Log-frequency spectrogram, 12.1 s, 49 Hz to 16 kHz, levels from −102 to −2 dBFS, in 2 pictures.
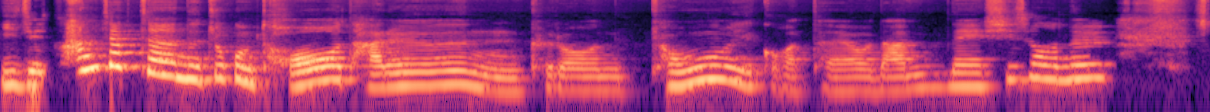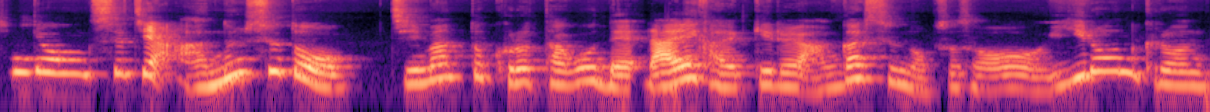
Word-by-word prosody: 이제 205 0 +2
창작자는 410 - +6
쪼끔 270 -4 +1
더 245 +4 +4
다른 190 - -2
그런 155 -2 -8
경우일 230 +1 0
것 - - -11
같아요. 150 -1 -9
남의 175 +5 -5
시선을 275 +6 -1 0.4
신경 380 -3 -1
쓰지 360 -1 +3
않을 245 - 0
수도 375 -9 +2
없지만 275 +8 -2
또 300 0 -7
그렇다고 230 -1 -2
내 165 -3 -1
나의 260 +8 +6
갈 175 -9 -5
길을 190 -1 -4
안 170 - -6
갈 275 +1 +2
수는 230 -8 -5
없어서 160 0 -8
이런 365 - -1
그런 195 -4 -6
215 Hz, 290 characters per minute, -19 LUFS, 180-285 Hz, 0.4 s, 창작자는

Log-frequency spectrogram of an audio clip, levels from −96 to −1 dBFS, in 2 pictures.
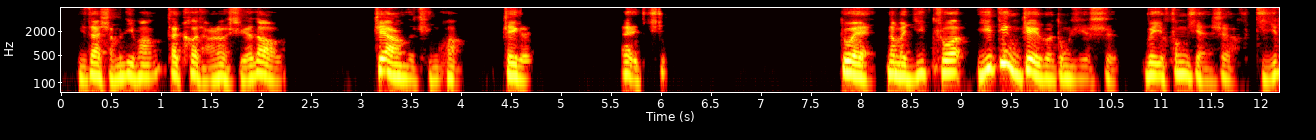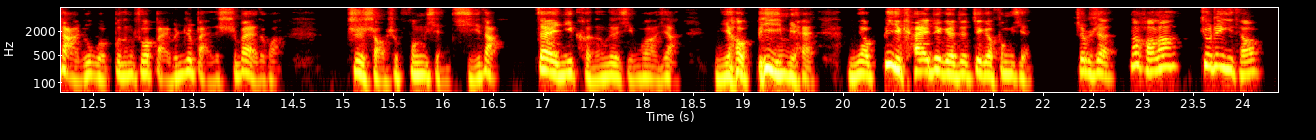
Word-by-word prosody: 你 135 - -11
在 155 +3 +1
什 135 -1 -6
么 145 - -5
地 155 -1 -3
方， 145 +5 -7
在 165 - 0
课 165 +4 -3
堂 120 -1 -11
上 145 -1 -4
学 125 +3 -4
到 160 -4 0
了。 115 - -22 0.9
这 210 - +6
样 150 -8 +4
的 130 - -13
情 120 +2 -11
况， 125 -2 -10 0.4
这 155 -2 +3
个 125 - -6 1.0
诶， - - -2
气 - - -7 1.7
对。 150 -11 +6
那 170 -1 0
么 155 - +2
一 150 +5 -4
说， 185 0 +4
一 200 +9 +4
定 235 - +7
这 190 0 +8
个 135 -1 -6
东 135 +1 -7
西 130 0 -16
是 110 -2 -9 0.2
为 155 0 -2
风 170 +4 -4
险 140 -7 -7
是 125 +4 -11 0.2
极 140 +3 -6
大， 120 - 0
如 155 +7 -7
果 140 -5 -9
不 165 - -10
能 160 +1 -6
说 170 +3 -3
100% 165 - -7
的 120 - -19
失 125 - -9
败 180 0 -2
的 120 - -19
话。 115 -1 -20 0.7
至 180 -4 0
少 120 -4 -5
是 105 - -11
风 160 +4 -3
险 140 -7 -8
极 125 +6 -5
大。 - - -3 0.4
在 205 -5 +7
你 165 +3 -1
可 140 -4 -9
能 135 +5 -7
的 150 -1 -3
情 130 -2 -12
况 140 -2 -10
下， 145 +2 -11 0.3
你 130 - -7
要 150 -3 +2
避 225 -8 +8
免 145 -8 -3 0.3
你 145 -2 -4
要 165 -2 +1
避 290 -7 +9
开 195 -1 +5
这 210 +2 +5
个 175 -4 +3
这 180 +6 +1
个 160 -1 +1
风 165 +2 -5
险， 145 -6 -10 0.4
是 200 - -1
不 185 - -3
是？ 160 -4 -3
那 280 +1 -1
好 195 -6 +1
了， 255 +4 0 0.2
就 275 - +2
这 255 - 0
一 230 -3 +2
条， 185 +1 -6
150 Hz, 220 characters per minute, -22 LUFS, 130-180 Hz, 1.7 s, 避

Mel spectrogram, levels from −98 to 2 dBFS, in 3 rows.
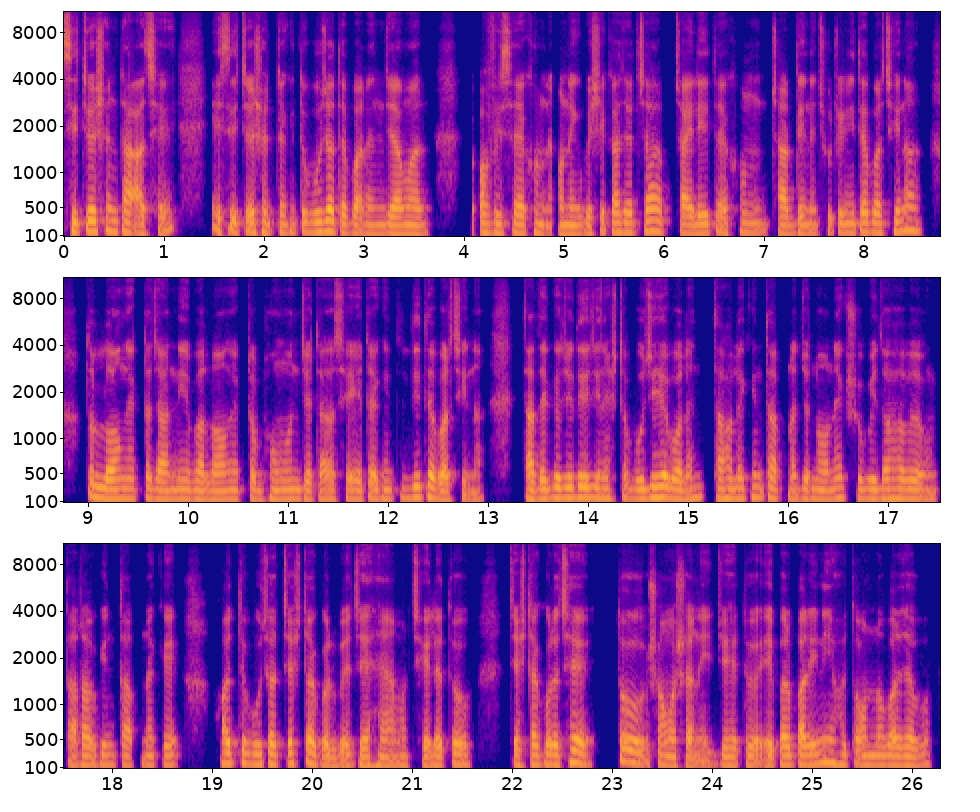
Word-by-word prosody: সিচুয়েশনটা 155 +1 +3
আছে, - - -2 0.5
এই - - +2
সিচুয়েশনটা 140 -2 0
কিন্তু 145 +1 -4
বুঝাতে 150 -2 +5
পারেন 125 0 +1
যে, 125 - +2
"আমার 125 -1 +1
অ - - -21
অফিসে 135 0 -1
এখন 135 +3 -5 0.2
অনেক 125 -1 +1
বেশি 125 +4 -2
কাজের 140 0 +2
চাপ, 160 -1 +3 0.2
চাইলেই 130 +1 +2
তো - - -3
এখন 140 -1 -7 0.3
৪ 125 -1 +2
দিনের 125 - -1
ছুটি - - -5
নিতে 145 +1 +2
পারছি 140 +1 0
না। 170 - +1 0.5
তো - - -2 0.2
লং 140 0 +5
একটা 145 - -4
জার্নি 135 +1 +1
বা 130 - +3
লং 125 0 +2
একটা 130 - -4
ভ্রমণ 135 +1 -2
যেটা 130 -2 -1
আছে, 125 +3 -4
এটা - - -2
কিন্তু 135 +2 -5
দিতে 155 +1 +4
পারছি - - +1
না।" - - -8 0.4
তাদেরকে 135 +3 +3
যদি 150 +1 +3
এই - - +2
জিনিসটা 145 -6 -2
বুঝিয়ে 155 +3 +5
বলেন, 135 +2 +1 0.2
তাহলে 145 0 +1
কিন্তু 160 0 -4
আপনার - - -6
জন্য 140 0 -1
অনেক 145 +2 -2
সুবিধা 140 0 0
হবে 140 -1 +1
এবং 70 0 -4
তারাও 135 -2 +1
কিন্তু 140 -1 -5
আপনাকে 135 +1 -4 0.5
হয়তো 155 0 +2
বুঝার 145 0 +2
চেষ্টাও 155 +1 +3
করবে 120 - 0
যে, 130 - +2
"হ্যাঁ, 125 -1 0
আমার 130 - -5
ছেলে - - +1
তো - - +3 0.5
চেষ্টা 125 +4 +1
করেছে, 145 +5 +3 0.4
তো - - +4 0.3
সমস্যা 125 - +1
নেই। 65 0 -4
যেহেতু 125 +1 -2 0.2
এবার 135 - +3
পারিনি, 145 +5 +3
হয়তো 140 -1 -4
অন্যবার 135 0 +1
যাবো।" 125 +3 0
140 Hz, 175 wpm, -23 LUFS, 130-145 Hz, 0.5 s, বুঝাতে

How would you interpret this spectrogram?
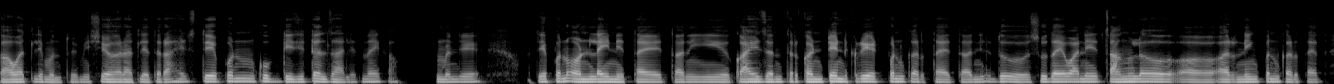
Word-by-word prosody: गावातले 115 +2 +1
म्हणतोय 110 0 -5
मी. 115 0 -6
शहरातले 115 -1 0
तर 115 - -3
आहेच, 125 +2 -3
ते 135 0 +5
पण 140 -1 +1
खूप 130 -3 -1
डिजिटल 125 +1 +1
झालेत, 115 0 -4
नाही 125 0 -3
का, 125 -1 -13 0.4
म्हणजे 120 +1 -2 0.6
ते 125 - +2
पण 135 +3 0
ऑनलाईन 125 -2 +4
येत 115 0 -3
आहेत 115 0 -1
आणि 115 0 -1
काहीजण 125 0 +3
तर 130 -1 -1
कंटेंट 125 +1 +4
क्रिएट 130 -2 +2
पण 130 -1 +2
करत 120 -3 -4
आहेत 110 0 -3
आणि 115 +1 -2
दु 120 -3 +1
सुदैवाने 125 0 +2
चांगलं 120 -3 +1
अ, 115 - -1
अर्निंग 115 +2 +1
पण 125 -1 +1
करता 115 -1 -4
आहेत. 110 - -7
120 Hz, 160 wpm, -24 LUFS, 115-125 Hz, 0.6 s, ते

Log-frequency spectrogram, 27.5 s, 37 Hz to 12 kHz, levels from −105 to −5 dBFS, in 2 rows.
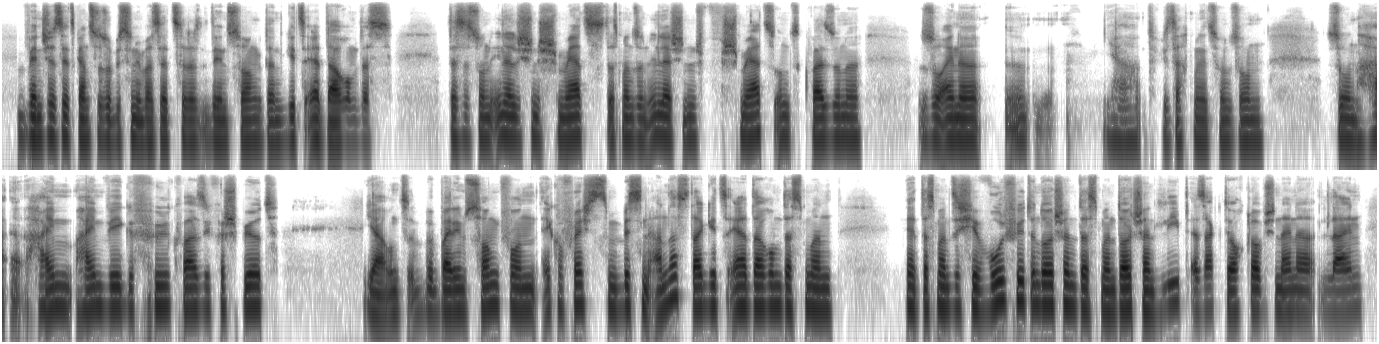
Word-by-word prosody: Wenn 115 -1 +1
ich 115 - -1
das 120 -1 +1
jetzt 115 -2 -1
Ganze 110 0 +1
so 110 - 0
'n - - -7
bisschen 105 +1 -1
übersetze 105 0 0 0.2
den 105 -1 -1
Song, 105 +1 -1
dann 100 -1 -2
geht's 110 0 -2
eher 110 +1 +1
darum, 105 +1 +2
dass 105 0 -2 0.6
dass 115 0 -1
es 115 -1 -3
so 115 - -3
'n 115 - -2
innerlichen 115 0 0
Schmerz 115 +2 +1
dass 110 - -5
man 115 -1 0
so 110 - -3
'n 110 - -5
innerlichen 115 -2 0 0.2
Schmerz 120 +2 0
und 115 0 -6
quasi 110 +1 +2
so 115 - -1
'ne 115 -1 -1 0.6
so 110 +2 -2
eine, 110 -1 +3 0.3
äh, 110 - -6 0.8
ja, 110 -1 -9 0.2
wie - - -11
sagt 105 +1 -7
man 105 - -2
jetzt? 100 0 -6
So 105 - -5 0.2
'n 105 0 -5 0.6
so 110 0 -2
'n 105 -1 -5
Hei 125 - -3 0.3
Heim 125 +1 0
Heimwehgefühl 125 +2 -1
quasi 120 0 +1
verspürt? 125 +1 0 0.9
Ja, 105 -4 +3
und 100 +2 -4 0.2
b 115 - -1
bei 110 +1 +5
dem 115 0 +1
Song 125 +4 +2
von 120 -2 +1
Eko 115 +2 -5
Fresh 135 +2 +1
ist - - 0
'n 120 -1 -2
bisschen 130 -2 +2
anders. 170 - +1
Da 125 0 +6
geht's 130 0 -2
eher 125 +1 +4
darum, 125 0 +3
dass 125 -2 0
man 120 -2 +2 0.7
ja, 125 - +3
dass 115 0 -1
man 125 -1 +3
sich 125 -1 -1
hier 120 -2 +2
wohlfühlt 150 +2 +3
in 135 - +1
Deutschland, 135 -1 +4
dass 120 -2 +2
man 110 -1 +3
Deutschland 110 -2 +5
liebt. 135 +4 -4
Er - - +1
sagte 120 -1 0
auch, 110 - -3
glaube 115 -1 +3
ich - - -1
in 115 - -1
einer 110 0 +1
Line: 110 +2 0
115 Hz, 190 wpm, -25 LUFS, 110-125 Hz, 0.9 s, Da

